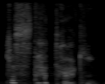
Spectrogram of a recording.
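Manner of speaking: weary whisper; a whispered plea to stop; God bored, hushing the boaster. Pretend. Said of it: "He's like".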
